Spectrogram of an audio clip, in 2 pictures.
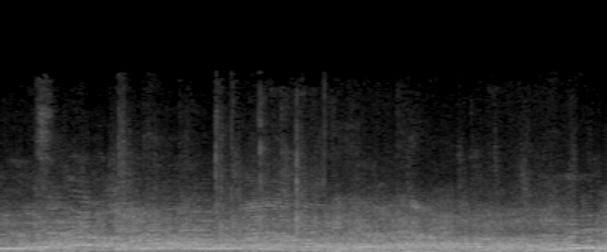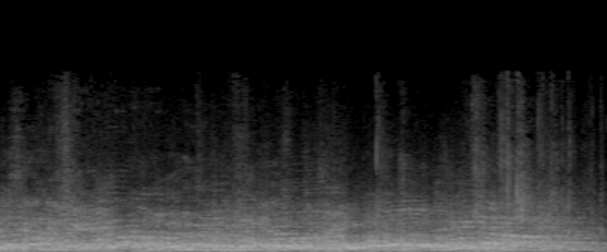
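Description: Many indistinct voices shouting and chattering over one another, players and onlookers at a football match, fading out near the end.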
